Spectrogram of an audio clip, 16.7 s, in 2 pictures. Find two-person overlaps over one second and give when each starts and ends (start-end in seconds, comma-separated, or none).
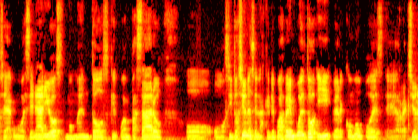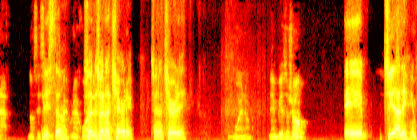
9.2-10.7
